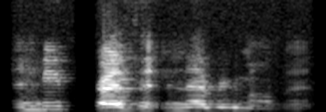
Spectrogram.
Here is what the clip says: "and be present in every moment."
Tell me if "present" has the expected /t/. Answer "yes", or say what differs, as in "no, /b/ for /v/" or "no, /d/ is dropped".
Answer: yes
